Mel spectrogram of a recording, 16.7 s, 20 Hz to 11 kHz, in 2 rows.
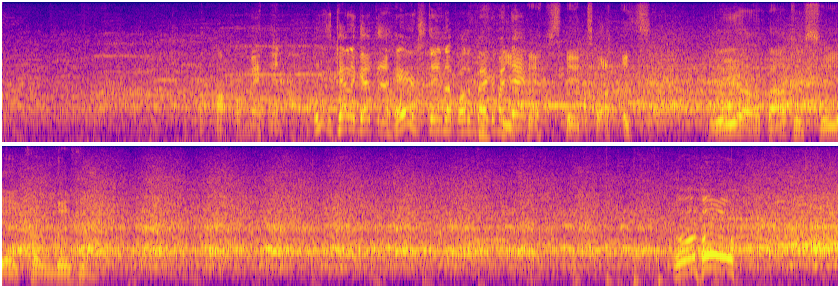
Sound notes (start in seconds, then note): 9.6 crowd chants "Yes"; 16.5 crowd cheers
